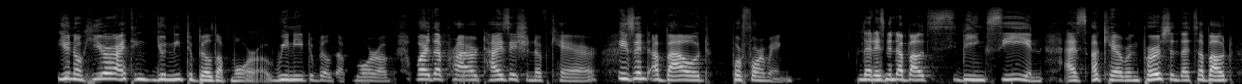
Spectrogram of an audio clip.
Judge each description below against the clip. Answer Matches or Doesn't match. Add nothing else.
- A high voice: Matches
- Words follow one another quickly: Doesn't match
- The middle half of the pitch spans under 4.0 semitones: Matches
